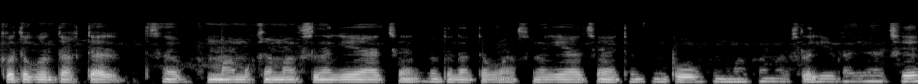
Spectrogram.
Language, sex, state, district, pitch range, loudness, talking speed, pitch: Bengali, male, West Bengal, Jhargram, 115-125 Hz, -21 LUFS, 130 wpm, 115 Hz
